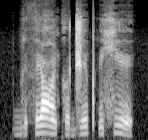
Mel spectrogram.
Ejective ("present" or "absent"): present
